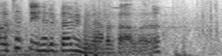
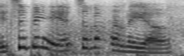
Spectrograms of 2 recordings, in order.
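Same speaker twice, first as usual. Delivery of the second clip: mock Italian "It's a me, it's a Mario" with added a's; a hammed-up cartoon Italian plumber; Mario impression; 4 semitones higher than usual. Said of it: "I can go".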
